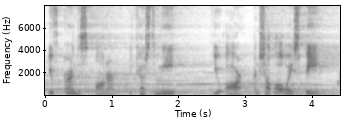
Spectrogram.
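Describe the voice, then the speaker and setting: A man's voice: mid-range voice, steady tone, moderate pace, music in the background, natural voice. A man playing a shy, earnest young former student, full of gratitude, in a dramatic audio story reading. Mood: heartfelt.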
